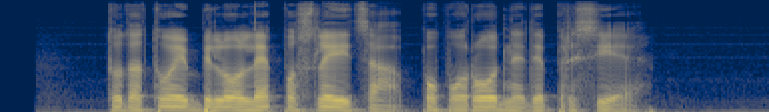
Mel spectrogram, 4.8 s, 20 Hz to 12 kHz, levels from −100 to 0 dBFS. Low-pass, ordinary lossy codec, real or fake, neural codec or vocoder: 10.8 kHz; none; real; none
